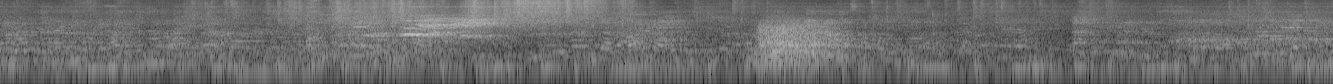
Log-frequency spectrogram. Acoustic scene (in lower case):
crowded indoor space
